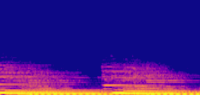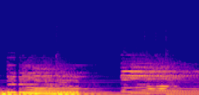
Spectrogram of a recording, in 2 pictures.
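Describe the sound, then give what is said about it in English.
A mildly overdriven electric guitar, kept to little distortion, strums sustained chords in a close voicing, several ringing changes over a few seconds, fairly loud, with a slight reverb tail and no voices. “I don't want too much distortion for that chord.”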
